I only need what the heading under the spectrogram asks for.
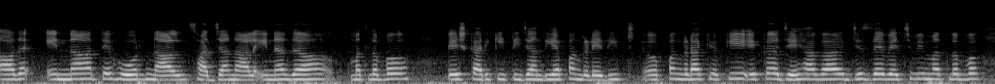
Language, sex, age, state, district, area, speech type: Punjabi, female, 18-30, Punjab, Muktsar, urban, spontaneous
